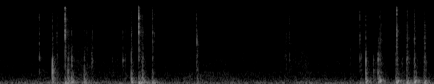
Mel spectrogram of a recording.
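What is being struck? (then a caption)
Laptop keyboard with plastic keys. Long acrylic nails tap on the black plastic keys of a MacBook Pro set in an aluminum body, producing quick, light clicks with a soft low thump under each press. The taps come in short clustered bursts separated by a quieter pause, each click dying away almost at once.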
